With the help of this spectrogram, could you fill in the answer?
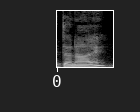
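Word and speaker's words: D'ni: So yeah, so if I pronounce it, sometimes I'll say Dunny just because it's an old habit. Other times I'll say Dunai, if I remember that.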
